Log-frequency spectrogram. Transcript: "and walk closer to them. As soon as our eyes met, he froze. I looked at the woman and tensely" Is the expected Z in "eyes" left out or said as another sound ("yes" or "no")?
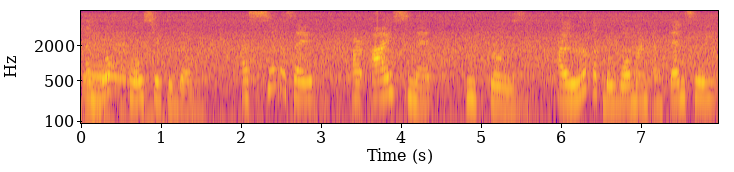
yes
